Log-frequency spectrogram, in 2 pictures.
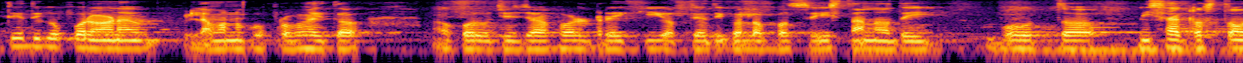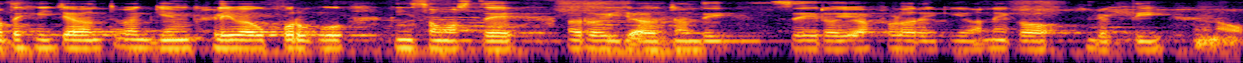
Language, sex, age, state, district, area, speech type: Odia, male, 30-45, Odisha, Malkangiri, urban, spontaneous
